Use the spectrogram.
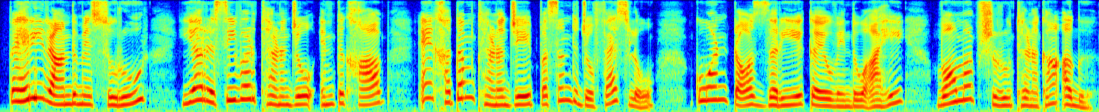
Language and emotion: Sindhi, neutral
